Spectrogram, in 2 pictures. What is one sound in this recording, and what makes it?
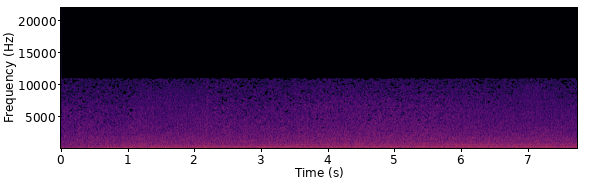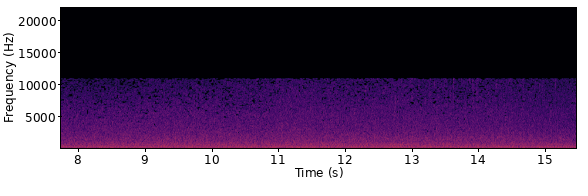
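An outboard motor drones steadily as a small boat speeds across water.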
